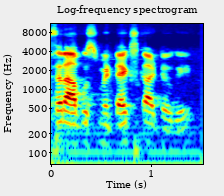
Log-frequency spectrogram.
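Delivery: soft, sweet, loving tone.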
